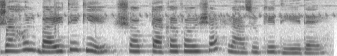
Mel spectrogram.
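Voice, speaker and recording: A woman's voice: high-pitched, expressive, a little fast, mellow, faint music behind. A woman giving scripted narration for a cartoon folk tale.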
